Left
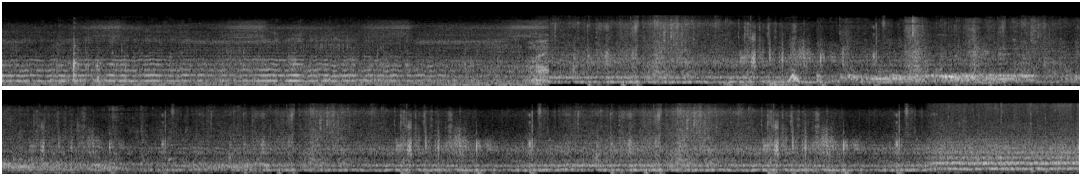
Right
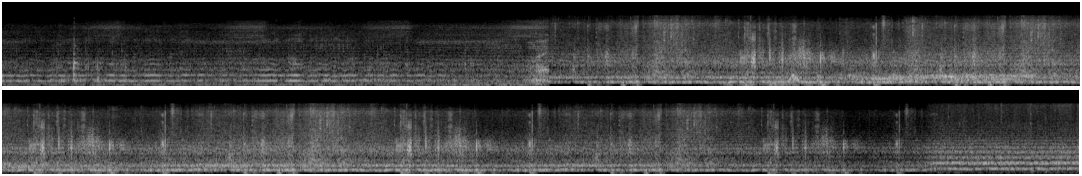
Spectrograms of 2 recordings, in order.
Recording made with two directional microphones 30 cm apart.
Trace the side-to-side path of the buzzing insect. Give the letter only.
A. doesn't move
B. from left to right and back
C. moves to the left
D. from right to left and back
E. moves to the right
B.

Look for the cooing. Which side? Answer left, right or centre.
left.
